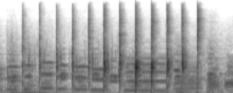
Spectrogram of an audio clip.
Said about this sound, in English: Please give today's riders a big round of applause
